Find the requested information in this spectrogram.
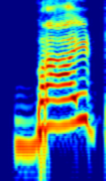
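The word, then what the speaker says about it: bright: है नाइट सॉ अ ब्राइट यहां जी H silent है ब्राइट साइन क्या है साइन।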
